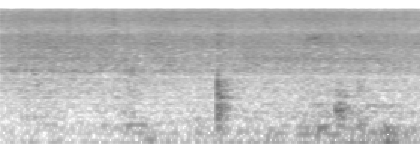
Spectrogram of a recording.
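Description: Rice frying in a pan gives a steady, close sizzle, with a couple of soft stirring scrapes and no voices.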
